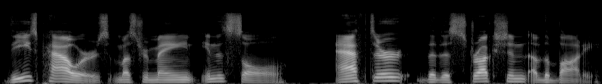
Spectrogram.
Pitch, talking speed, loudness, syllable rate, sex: 115 Hz, 130 wpm, -26 LUFS, 3.8 syllables/s, male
